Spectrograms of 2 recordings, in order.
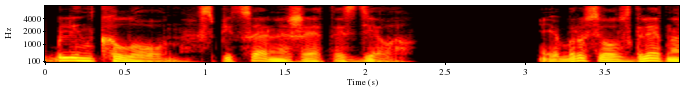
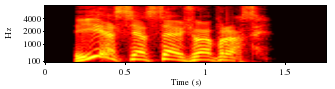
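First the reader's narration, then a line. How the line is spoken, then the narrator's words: Very loud bark. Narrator (Russian): рявкнул Юра, да так, что обернулись все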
